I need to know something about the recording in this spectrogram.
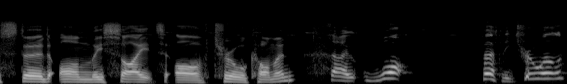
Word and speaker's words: Trewell Common: was it neil well from the old english and the slovenly nature of the east anglian dialect i would assume that we would be pronouncing it as true or common so what was common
